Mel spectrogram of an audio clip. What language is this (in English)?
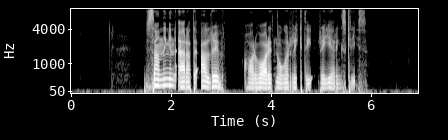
Swedish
